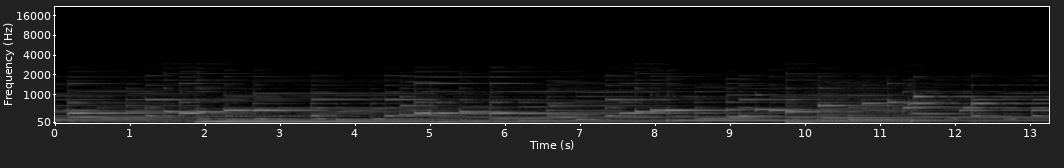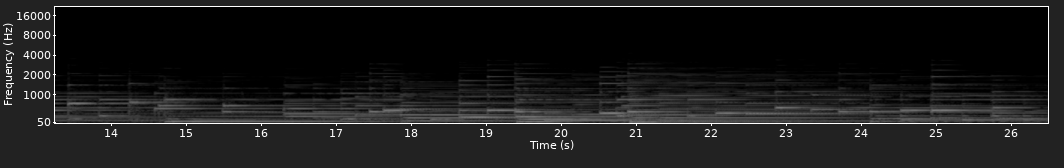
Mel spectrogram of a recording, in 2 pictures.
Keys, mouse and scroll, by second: 1.2-10.4 drag, 10.4-11.3 scroll up 1, 11.3-12.6 scroll up 1, 12.6-18.4 drag, 18.4-21.0 middle drag, 21.0-24.1 drag, 24.6-26.5 drag.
